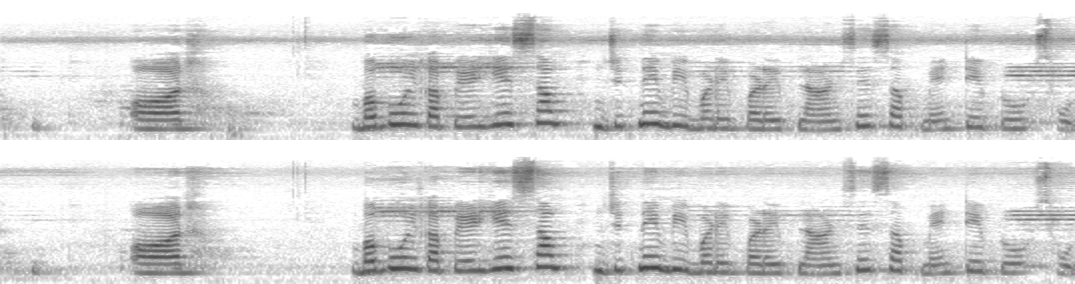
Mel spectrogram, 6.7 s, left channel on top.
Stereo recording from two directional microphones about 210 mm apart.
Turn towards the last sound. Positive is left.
turn(degrees=-20)  # may be behind; listen again after turning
